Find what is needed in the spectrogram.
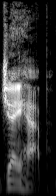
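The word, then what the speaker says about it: J.A. Happ: Right, but he wants it pronounced J-Hap.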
